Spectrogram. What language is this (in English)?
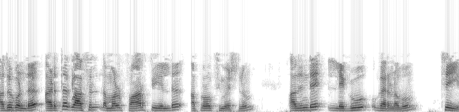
Malayalam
